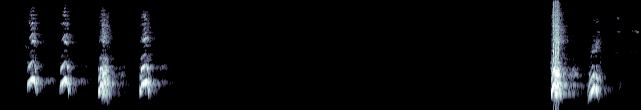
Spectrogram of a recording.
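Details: A dog barking: four quick evenly spaced barks in the first two seconds, then a long silence, then a sharper loud bark followed by a softer one near the end.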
